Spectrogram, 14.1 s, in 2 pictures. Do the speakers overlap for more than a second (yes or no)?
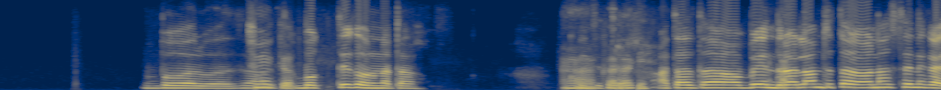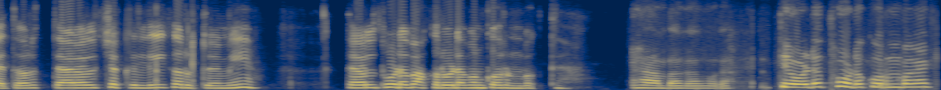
no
